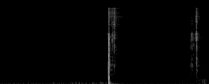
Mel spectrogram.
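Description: A gun's action clicking on an empty chamber: a sharp click about a second in and a second, shorter click near the end. The gun was never loaded.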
